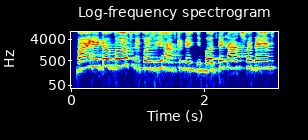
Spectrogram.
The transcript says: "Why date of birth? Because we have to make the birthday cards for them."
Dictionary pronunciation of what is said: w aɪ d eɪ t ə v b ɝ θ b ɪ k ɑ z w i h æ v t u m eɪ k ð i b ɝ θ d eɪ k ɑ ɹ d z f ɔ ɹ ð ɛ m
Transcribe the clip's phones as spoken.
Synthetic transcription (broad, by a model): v aɪ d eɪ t ə v b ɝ t b ɪ k ɑ z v i h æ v t u m eɪ k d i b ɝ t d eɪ k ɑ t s f ɔ ɹ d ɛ m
